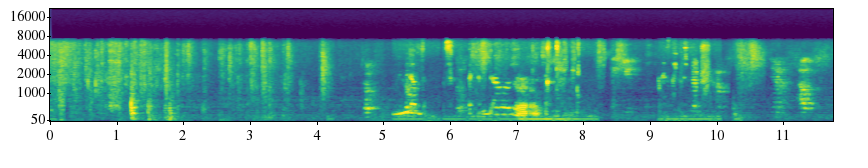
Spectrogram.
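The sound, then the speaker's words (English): Dogs whimper and whine in short, high-pitched bursts, mixed with shuffling and thumping movement and a low droning hum underneath. “I'm going to get the dogs outside real quick.”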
